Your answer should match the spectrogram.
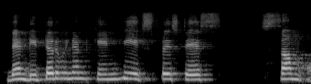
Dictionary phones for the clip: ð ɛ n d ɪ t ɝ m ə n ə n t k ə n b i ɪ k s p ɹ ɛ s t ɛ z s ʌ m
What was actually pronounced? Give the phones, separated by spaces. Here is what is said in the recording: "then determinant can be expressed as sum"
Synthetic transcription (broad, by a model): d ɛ n d ɪ t ɝ m ə n ə n t k ə n b i ɪ k s p ɹ ɛ s t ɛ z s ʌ m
